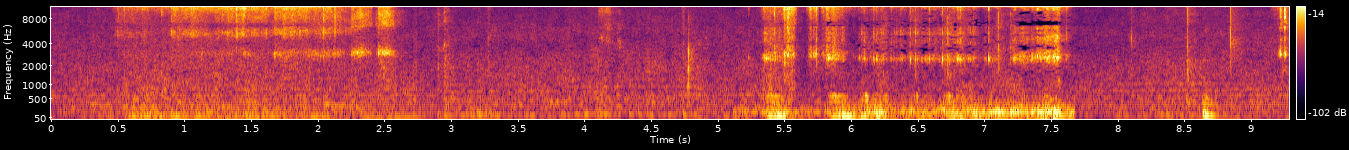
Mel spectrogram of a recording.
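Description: A fist-sized solid ball of wound green transparent adhesive tape, held in one hand, is cut and scratched open with a metal craft knife blade. Two long, bright, crackly scraping passages are heard, the second with a low rumbling undertone. Quiet gaps between them hold faint ticks and short clicks.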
